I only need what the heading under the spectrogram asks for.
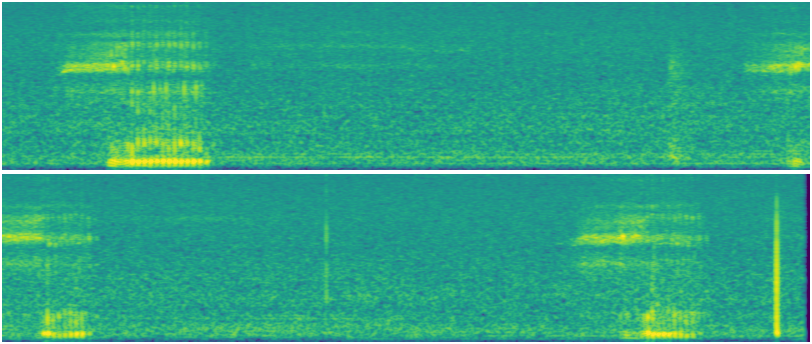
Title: Bulldog snoring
